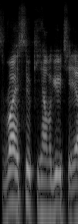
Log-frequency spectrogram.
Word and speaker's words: Ryusuke Hamaguchi: Yeah, it's Ryusuke Hamaguchi.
